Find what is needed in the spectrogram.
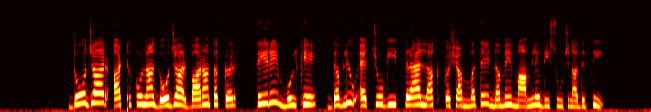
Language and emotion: Dogri, neutral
